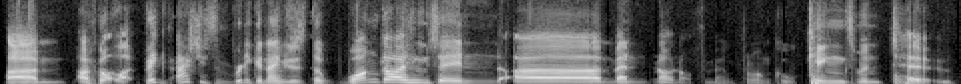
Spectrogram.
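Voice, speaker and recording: A man's voice: mid-range voice, lively intonation, moderate pace, few pauses, no room sound. Rambling man, dry dull sound. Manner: rambling, self-correcting, frequent "I must be honest". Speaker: podcast co-host. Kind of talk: casual chat.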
